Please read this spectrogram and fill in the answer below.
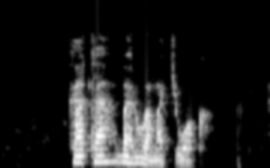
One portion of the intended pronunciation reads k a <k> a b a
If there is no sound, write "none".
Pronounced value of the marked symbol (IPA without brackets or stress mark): t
